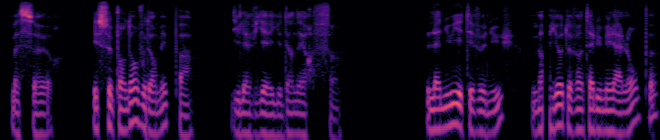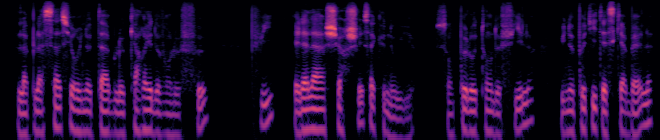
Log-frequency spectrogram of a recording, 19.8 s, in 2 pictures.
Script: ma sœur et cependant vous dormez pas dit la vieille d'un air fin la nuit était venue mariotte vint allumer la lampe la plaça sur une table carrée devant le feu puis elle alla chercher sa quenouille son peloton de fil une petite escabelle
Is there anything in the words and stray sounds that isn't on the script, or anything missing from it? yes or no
yes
